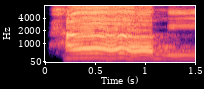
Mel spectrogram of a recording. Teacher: jangan pula bunyi dengung kat ujung tu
